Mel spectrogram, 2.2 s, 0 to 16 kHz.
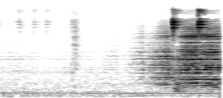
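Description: Rap trap instrumental beat playing through the Samsung Galaxy Tab A8's built-in side speakers. A quiet break with a few light hi-hat ticks, then the full beat comes back in loud about a second and a half in.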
